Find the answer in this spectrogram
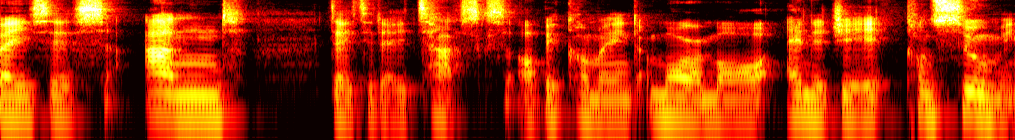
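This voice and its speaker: This man has a Yorkshire accent and a fairly high pitch. The recording is very clean, with a silent background. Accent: broad Yorkshire. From Yorkshire, northern England. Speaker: vlogger. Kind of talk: personal vlog monologue.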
